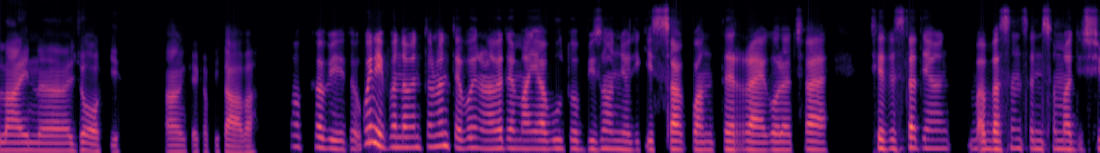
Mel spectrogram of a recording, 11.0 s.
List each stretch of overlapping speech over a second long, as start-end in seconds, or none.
none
